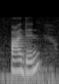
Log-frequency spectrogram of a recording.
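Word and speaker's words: pardon: एक बार सॉरी बोल दें, दूसरी बार पार्डन बोल दें, पार्डन, र हमारा साइलेंट रहेगा, पार्डन।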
